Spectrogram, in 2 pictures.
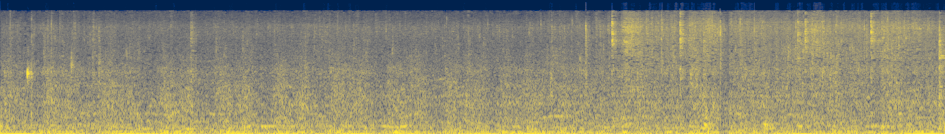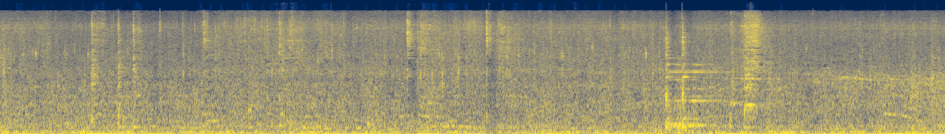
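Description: Vegetables and green chilies fry in a pan with nigella seeds, giving a loud, dense, rain-like sizzle that runs steadily with a few sharper crackles and stirring sounds.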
